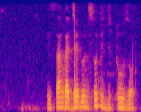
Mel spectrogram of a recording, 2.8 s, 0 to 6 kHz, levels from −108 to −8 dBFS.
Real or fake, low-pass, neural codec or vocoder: fake; 5.4 kHz; vocoder, 44.1 kHz, 80 mel bands, Vocos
